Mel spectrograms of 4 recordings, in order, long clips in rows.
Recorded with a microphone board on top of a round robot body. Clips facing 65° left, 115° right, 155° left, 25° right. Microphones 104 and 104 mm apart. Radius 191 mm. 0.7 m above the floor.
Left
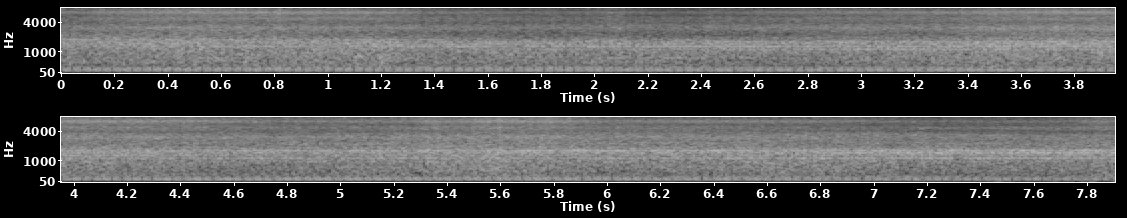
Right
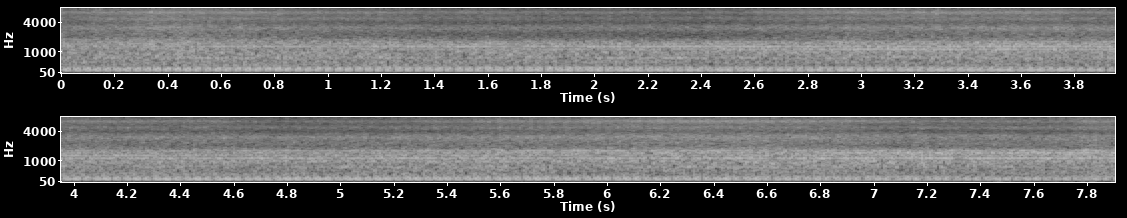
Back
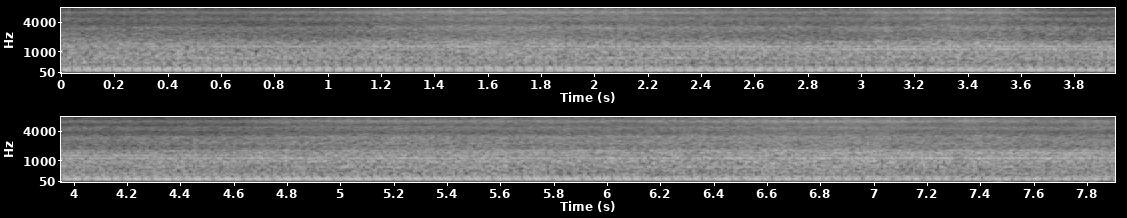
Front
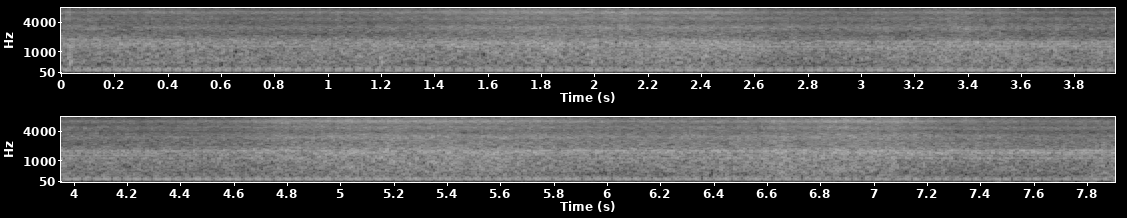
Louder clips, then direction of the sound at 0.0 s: Right 5 dB, back 7 dB; 165° right.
